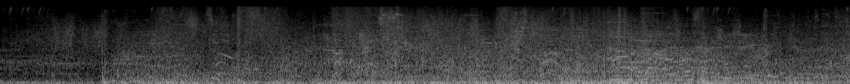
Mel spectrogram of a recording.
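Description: Game spell effects whoosh and crackle in a busy fight.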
